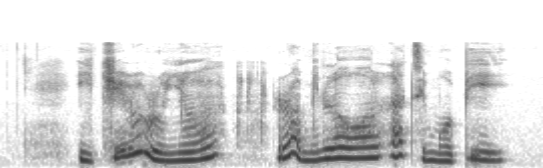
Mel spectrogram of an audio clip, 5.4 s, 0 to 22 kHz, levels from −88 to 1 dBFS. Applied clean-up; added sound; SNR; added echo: none; none; none; none.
